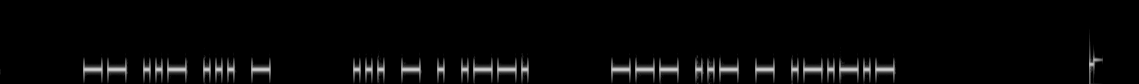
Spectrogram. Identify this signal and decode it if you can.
Morse code, heard as a keyed tone, about 20 wpm, 700 Hz. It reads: MUST STEP OUT.
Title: 2x Word-Spacing - Sentences from Top 400 Words - 20wpm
